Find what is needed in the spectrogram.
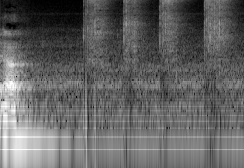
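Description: Ratchet of an Anex stubby ratcheting screwdriver clicking as the handle is worked back and forth. It comes as three quick runs of clicks in the second half.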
